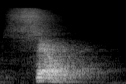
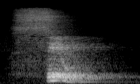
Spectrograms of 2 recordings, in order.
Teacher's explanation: É o ditongo EL, mas o som é fechado. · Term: som fechado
